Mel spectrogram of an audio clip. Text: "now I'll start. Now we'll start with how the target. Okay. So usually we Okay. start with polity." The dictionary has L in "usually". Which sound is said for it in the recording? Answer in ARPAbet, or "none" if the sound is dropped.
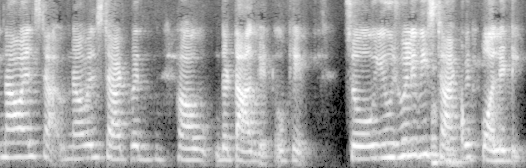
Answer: none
